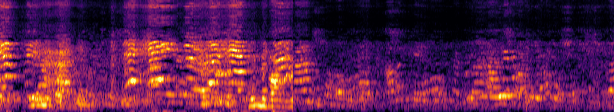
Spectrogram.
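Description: A classroom full of young children chattering and calling out at once, a busy hubbub of high voices that dies down after about three seconds.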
